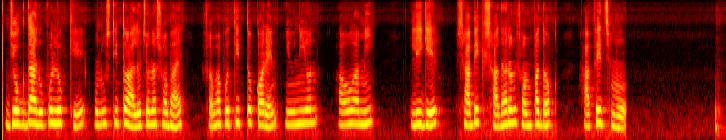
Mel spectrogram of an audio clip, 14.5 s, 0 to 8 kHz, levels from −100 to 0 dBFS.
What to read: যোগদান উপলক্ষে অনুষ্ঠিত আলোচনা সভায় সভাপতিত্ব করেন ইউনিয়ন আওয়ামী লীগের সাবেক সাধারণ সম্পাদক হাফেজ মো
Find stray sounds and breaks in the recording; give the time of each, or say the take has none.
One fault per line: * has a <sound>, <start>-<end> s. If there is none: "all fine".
all fine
